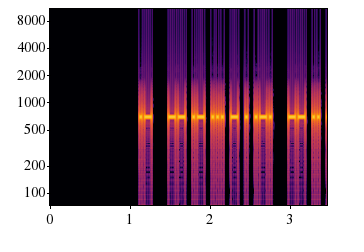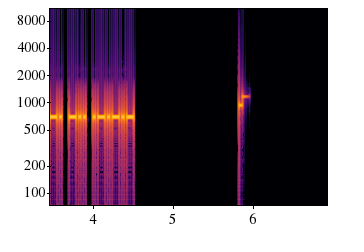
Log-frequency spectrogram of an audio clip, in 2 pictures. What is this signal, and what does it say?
Morse code, heard as a keyed tone, about 40 wpm, 700 Hz. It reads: A MASTER MIND.
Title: Sentences from Top 1300 Words 40wpm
